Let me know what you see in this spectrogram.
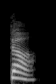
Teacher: In this varga, the tip of the tongue curls back to touch the hard palate just behind the alveolar ridge, forming retroflex sounds.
